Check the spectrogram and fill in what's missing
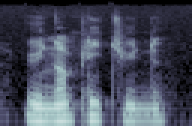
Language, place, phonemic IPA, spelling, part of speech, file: French, Paris, /ɑ̃.pli.tyd/, amplitude, noun, Fr-amplitude.ogg
- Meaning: amplitude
